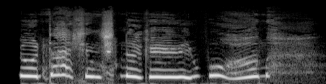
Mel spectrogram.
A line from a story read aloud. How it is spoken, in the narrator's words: Lucy yawned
